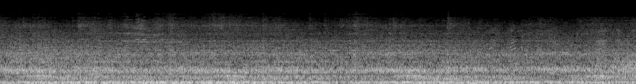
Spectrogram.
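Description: Arena sound system playing the bass-heavy soundtrack of the lineup-intro video, picked up as a loud, steady, booming rumble with no clear breaks.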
